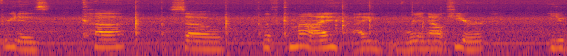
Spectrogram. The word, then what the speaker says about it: Khmer: So like Khmer, so that's why, and then the R is just silent at the end. You don't say the R.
